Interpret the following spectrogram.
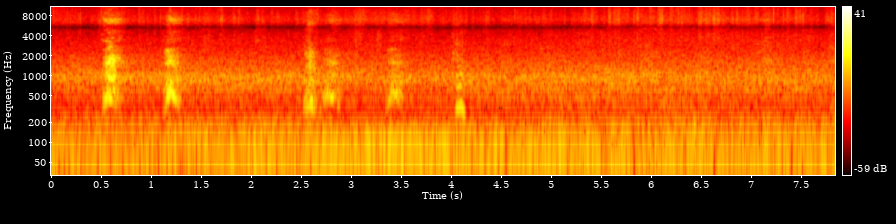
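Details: Guard dogs at Bumble Hole, a dog training and boarding kennels in the Worcestershire countryside. Five sharp barks sound over about four seconds, the first two half a second apart, over a steady low hum and background noise.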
